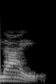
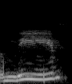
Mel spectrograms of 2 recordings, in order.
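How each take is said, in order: First: The vowel is long, as in 'five'. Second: The vowel is short, as in 'give'. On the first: It is the plural noun of life. "and a plural noun" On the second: It is the verb, as in someone lives somewhere. "a singular verb"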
